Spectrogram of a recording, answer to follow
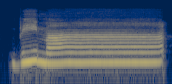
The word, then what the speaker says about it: بما: This ba, it has a simple kasra, so do not elongate for more than 1 second. Bima.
